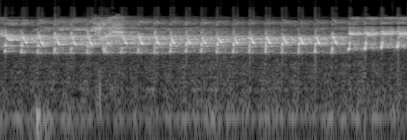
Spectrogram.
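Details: Lovebird in a long 'ngekek konslet' chatter lasting over two minutes: a dense, shrill, rapid-fire rattle of buzzy notes, pulsing about three times a second without pause and rising slightly in pitch near the end.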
